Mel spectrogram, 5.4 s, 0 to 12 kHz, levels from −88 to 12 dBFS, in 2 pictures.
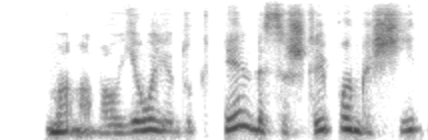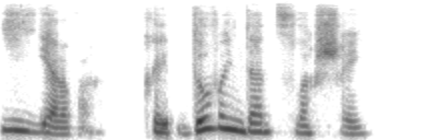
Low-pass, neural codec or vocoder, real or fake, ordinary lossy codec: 10.8 kHz; codec, 24 kHz, 0.9 kbps, WavTokenizer, medium speech release version 1; fake; Opus, 32 kbps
